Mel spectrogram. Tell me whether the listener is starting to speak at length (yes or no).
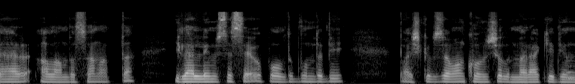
yes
